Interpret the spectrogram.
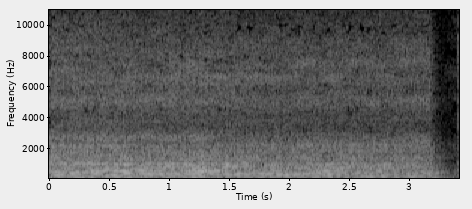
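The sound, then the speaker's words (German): A blender runs steadily as it purees rhubarb, a loud, even motor whine with a dense rushing hum that holds for about three seconds, then cuts off abruptly. “Warum pürierst du?”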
